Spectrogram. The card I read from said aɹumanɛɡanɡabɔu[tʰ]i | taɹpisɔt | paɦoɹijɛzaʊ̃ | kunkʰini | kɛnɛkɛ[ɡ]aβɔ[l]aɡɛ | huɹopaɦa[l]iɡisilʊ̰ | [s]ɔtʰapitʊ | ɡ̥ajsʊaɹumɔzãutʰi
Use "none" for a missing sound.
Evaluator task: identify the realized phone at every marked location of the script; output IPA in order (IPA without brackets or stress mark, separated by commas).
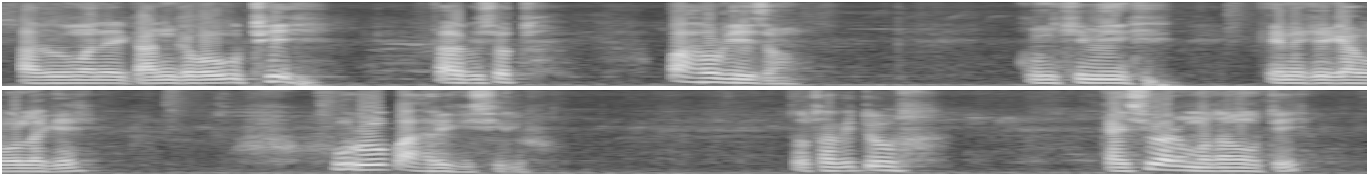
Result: tʰ, ɡ, l, ɹ, t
